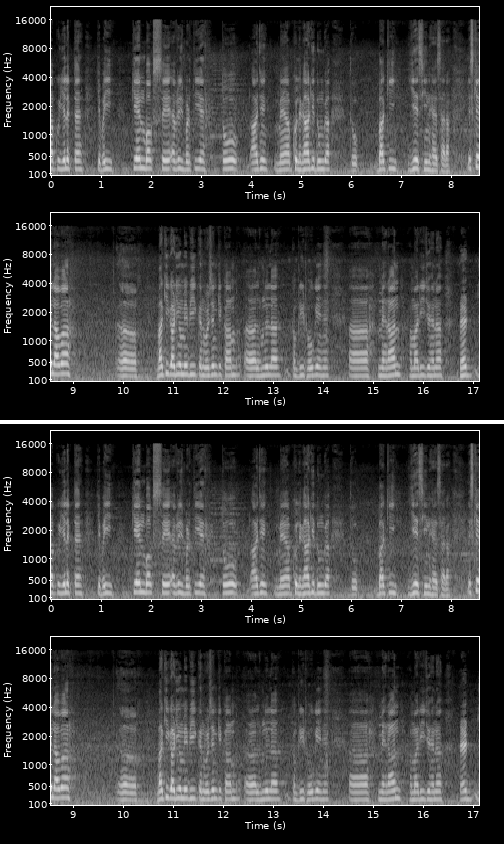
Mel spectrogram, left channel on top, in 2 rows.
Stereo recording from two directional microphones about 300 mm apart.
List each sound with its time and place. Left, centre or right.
0.2 s speech: centre
9.9 s speech: centre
